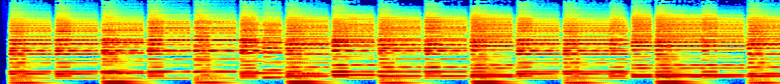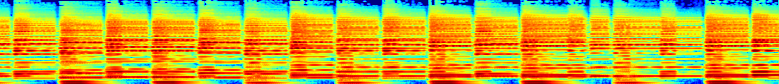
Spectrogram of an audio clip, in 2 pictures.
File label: Ab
